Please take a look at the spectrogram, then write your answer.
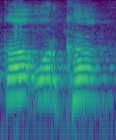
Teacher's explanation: पहला और दूसरे में कंपन नहीं होगा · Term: आगोश व्यंजन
